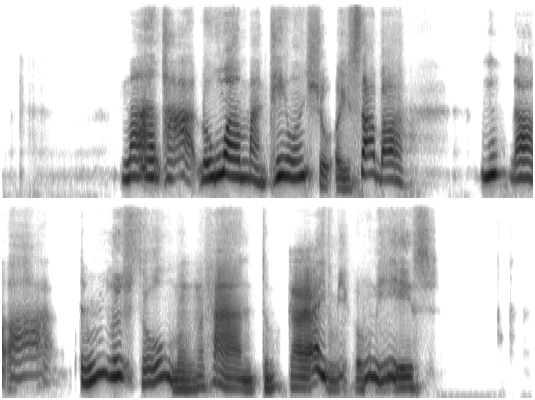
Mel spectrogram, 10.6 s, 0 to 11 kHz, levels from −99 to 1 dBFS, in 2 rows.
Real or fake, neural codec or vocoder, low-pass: fake; codec, 16 kHz in and 24 kHz out, 0.4 kbps, LongCat-Audio-Codec, four codebook decoder; 9.9 kHz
